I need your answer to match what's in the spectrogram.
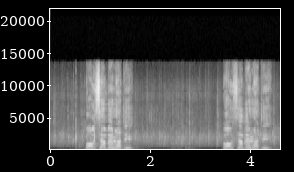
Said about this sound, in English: Stand to your feet. Clap your hands for the Lord.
